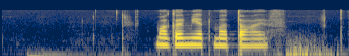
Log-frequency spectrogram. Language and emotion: Russian, neutral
